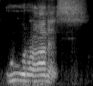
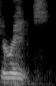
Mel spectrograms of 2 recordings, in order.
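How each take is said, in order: First: The name is said the ancient Greek way. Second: The name is said the modern English way. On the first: This is the original ancient name. The speaker calls it right. "If you know your Greek, the word is Uranus" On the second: This is not what the ancients called it. The speaker calls it wrong. "nobody in the ancient world called the planet Uranus Uranus"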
